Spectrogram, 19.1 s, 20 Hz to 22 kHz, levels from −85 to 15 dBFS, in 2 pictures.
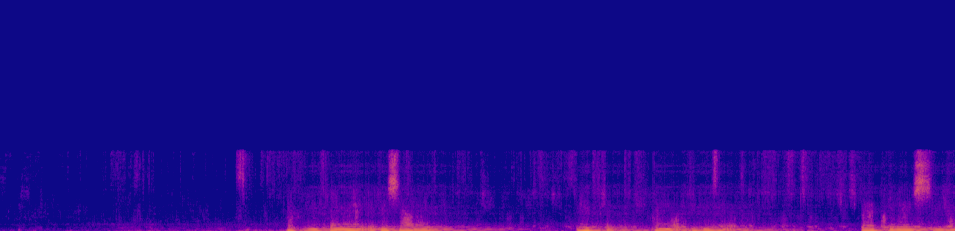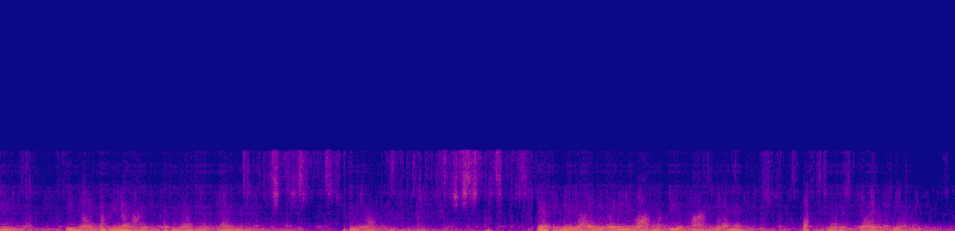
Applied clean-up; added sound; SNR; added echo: neural separator model SepFormer DNS4.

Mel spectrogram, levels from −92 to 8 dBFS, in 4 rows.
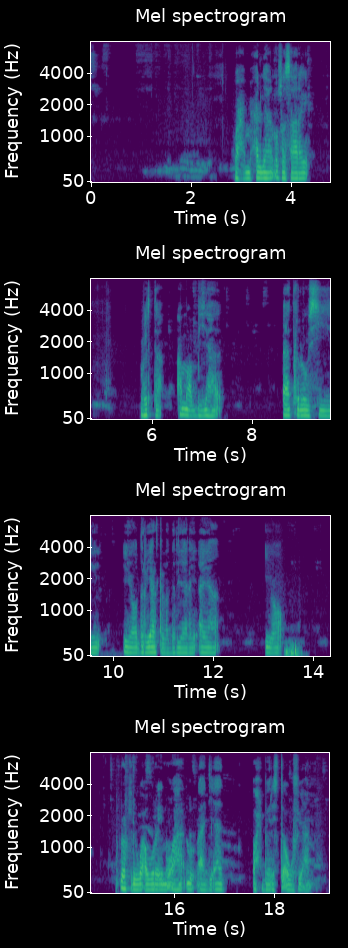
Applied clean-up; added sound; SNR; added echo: none; none; none; none.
